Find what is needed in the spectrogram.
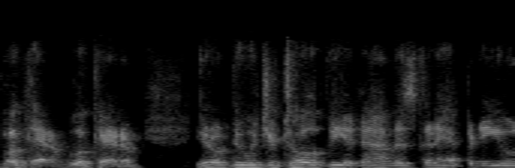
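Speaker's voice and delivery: high, fast, angry drill-sergeant shout; retold furious yell. Sergeant shakes him at the body.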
